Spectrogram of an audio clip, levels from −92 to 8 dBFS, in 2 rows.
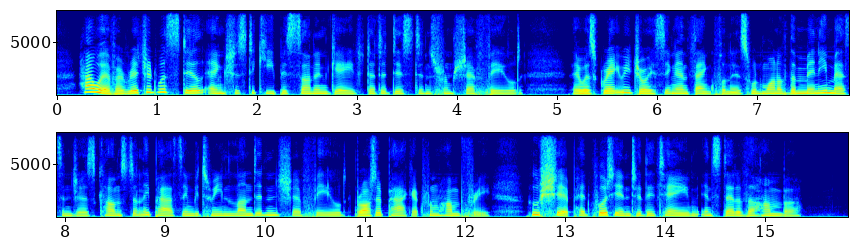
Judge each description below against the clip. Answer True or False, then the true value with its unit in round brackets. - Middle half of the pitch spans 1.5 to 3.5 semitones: True (2.9 semitones)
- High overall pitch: False (180 Hz)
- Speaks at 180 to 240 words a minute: True (185 wpm)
